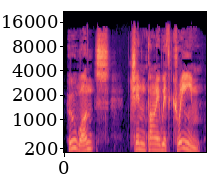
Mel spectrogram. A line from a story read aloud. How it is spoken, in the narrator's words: called out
